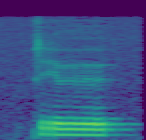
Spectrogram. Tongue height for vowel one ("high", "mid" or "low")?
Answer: high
